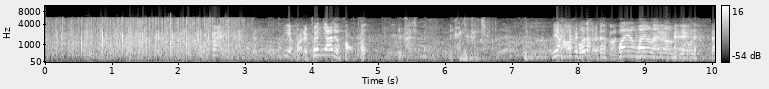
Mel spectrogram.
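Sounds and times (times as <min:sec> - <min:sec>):
audience applause: 0:00.0 - 0:03.2
speech: 0:03.6 - 0:05.5, 0:06.1 - 0:10.0.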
